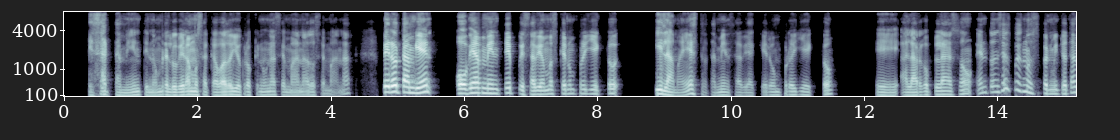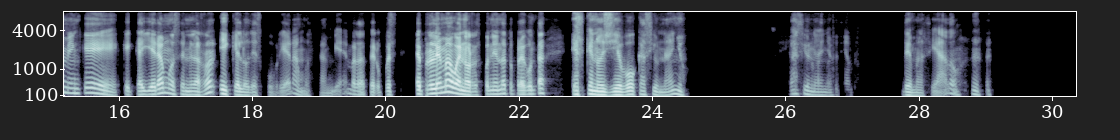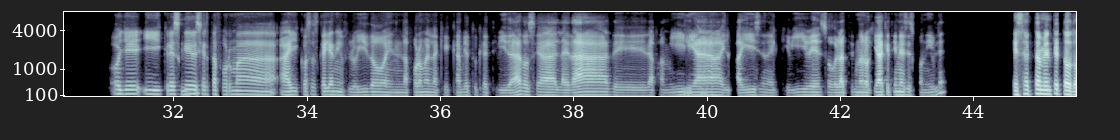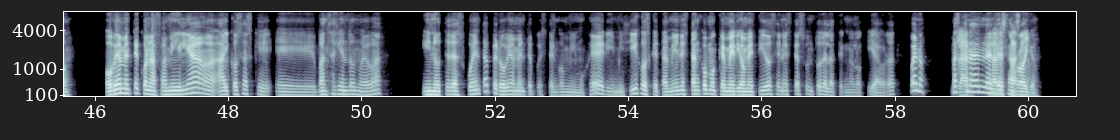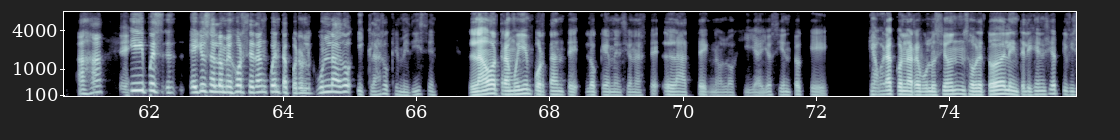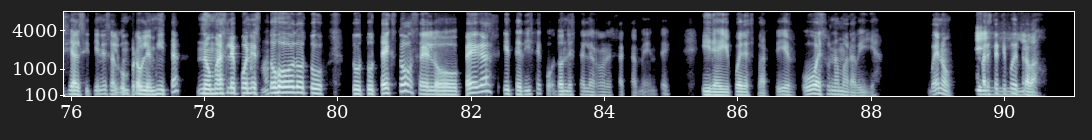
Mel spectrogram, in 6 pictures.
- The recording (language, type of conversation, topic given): Spanish, podcast, ¿Cómo ha cambiado tu creatividad con el tiempo?
- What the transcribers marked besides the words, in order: chuckle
